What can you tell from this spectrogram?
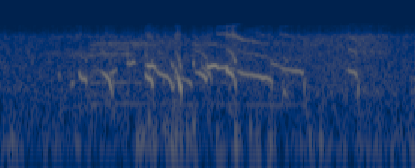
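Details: Several Labrador Retriever puppies at play outside, running after their mother, give a burst of overlapping squeaky yips and short falling whines that crowd together in the middle, over a low rumbling background.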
